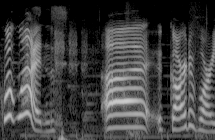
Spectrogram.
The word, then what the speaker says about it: Gardevoir: like what ones uh Gardevoir you say garvador Gardevoir yeah Gardevoir I'm pretty sure that one's right well when you said it there but uh a lot of times you said uh garvador and then whatever my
